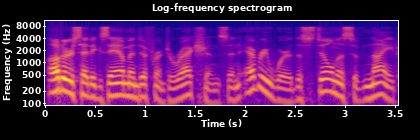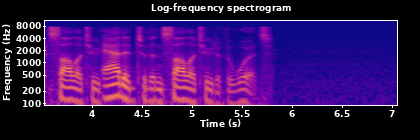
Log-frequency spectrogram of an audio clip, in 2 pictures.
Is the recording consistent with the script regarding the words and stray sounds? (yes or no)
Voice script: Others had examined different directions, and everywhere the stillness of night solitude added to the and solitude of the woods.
yes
